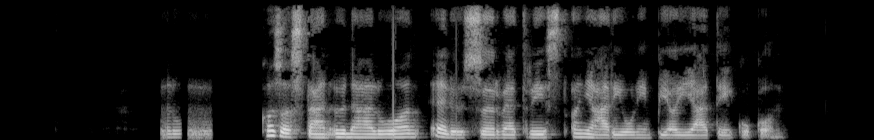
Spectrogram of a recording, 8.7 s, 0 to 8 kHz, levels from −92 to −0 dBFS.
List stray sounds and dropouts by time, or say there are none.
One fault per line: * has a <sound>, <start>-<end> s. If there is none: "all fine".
* has a laugh, 1.6-2.1 s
